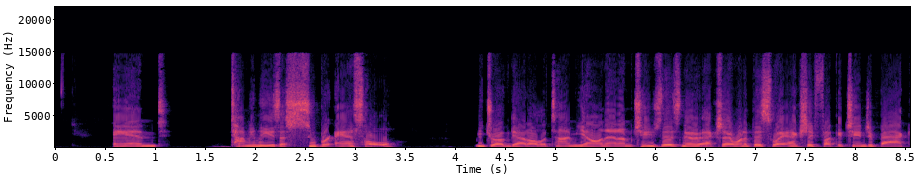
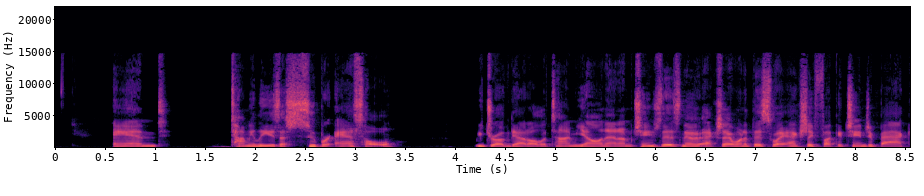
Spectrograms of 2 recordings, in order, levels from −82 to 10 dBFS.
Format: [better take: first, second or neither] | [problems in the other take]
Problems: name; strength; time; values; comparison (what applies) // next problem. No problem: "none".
second | distortion; slight; 6% of the sound clipped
